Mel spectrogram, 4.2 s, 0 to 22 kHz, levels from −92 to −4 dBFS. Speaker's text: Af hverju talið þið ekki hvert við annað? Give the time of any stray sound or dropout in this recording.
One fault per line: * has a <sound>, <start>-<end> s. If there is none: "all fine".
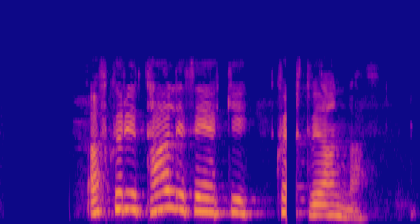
* has a dropout, 2.9-3.0 s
